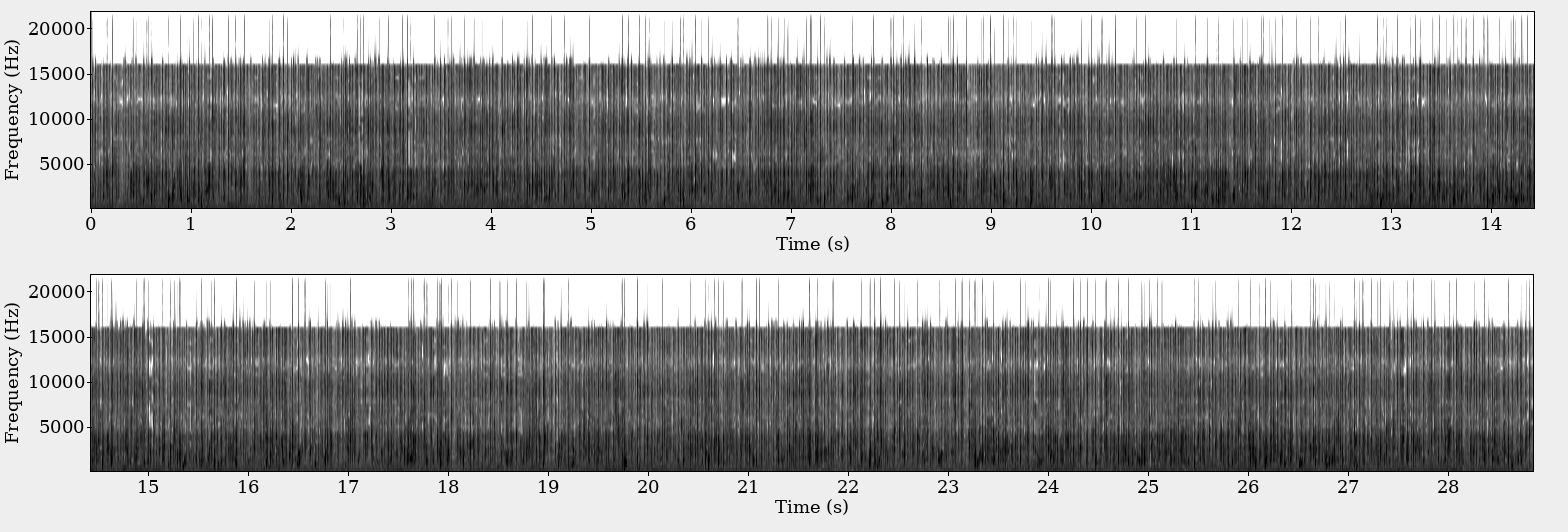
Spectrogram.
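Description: Steady rain dripping: dense, irregular drop impacts over an even hiss of falling water, at a constant level throughout.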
